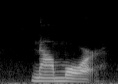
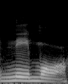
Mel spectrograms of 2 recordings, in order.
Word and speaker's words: Namor: of Talokan and its ruler, Namor, or Namor, however you choose to pronounce his name, played by the actor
